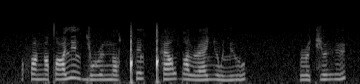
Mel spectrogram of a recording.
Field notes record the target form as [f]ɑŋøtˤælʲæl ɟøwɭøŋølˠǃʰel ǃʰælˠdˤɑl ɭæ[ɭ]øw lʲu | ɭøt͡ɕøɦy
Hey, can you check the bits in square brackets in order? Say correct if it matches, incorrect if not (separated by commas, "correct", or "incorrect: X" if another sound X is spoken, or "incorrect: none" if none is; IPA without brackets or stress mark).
correct, incorrect: ʎ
